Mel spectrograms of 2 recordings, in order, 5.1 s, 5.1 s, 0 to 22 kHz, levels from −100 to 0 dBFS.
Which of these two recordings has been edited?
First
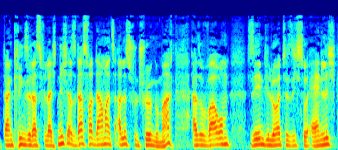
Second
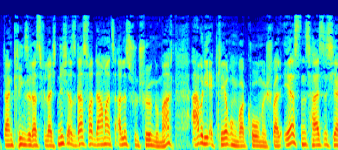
first; 1 cut; at 2.9 s

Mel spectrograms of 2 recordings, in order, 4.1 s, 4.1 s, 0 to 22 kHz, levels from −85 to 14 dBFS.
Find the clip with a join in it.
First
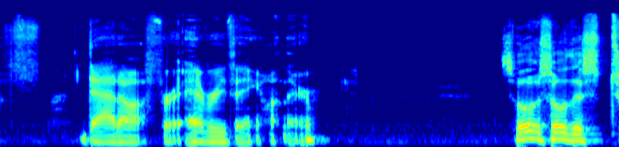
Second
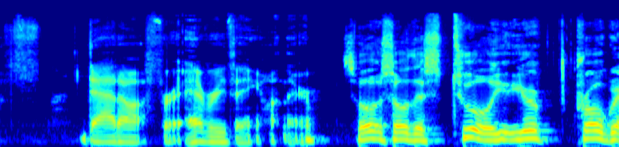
second; 1 cut; at 2.2 s

